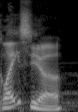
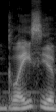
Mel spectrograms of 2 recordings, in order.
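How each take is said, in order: First: It uses the British or Australian pronunciation. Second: It uses the American pronunciation. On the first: "I used to say it Glacier" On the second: "I'm going to say Glacier now"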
